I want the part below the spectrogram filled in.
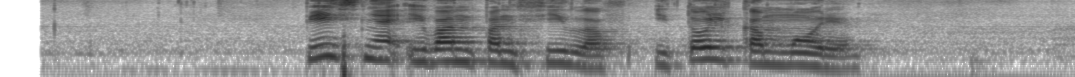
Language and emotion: Russian, positive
